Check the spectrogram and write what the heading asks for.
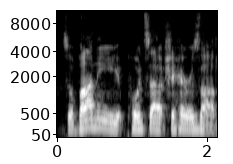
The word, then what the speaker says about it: Scheherazade: First of all, I have not seen Scheherazade. It's spelled nuts, first of all. Yes, it is. I have heard Sherazade, which is a much shorter version of the same name for this character, but yeah, it's like,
